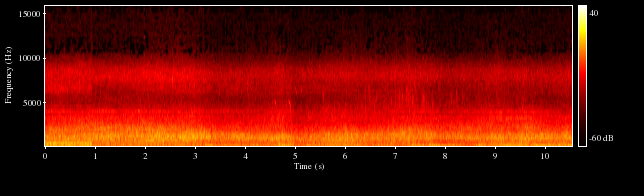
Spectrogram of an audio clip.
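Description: Boeing 787-8 jet engines running loudly and steadily as the airliner rolls out along the runway after touchdown.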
